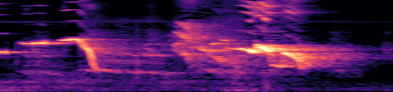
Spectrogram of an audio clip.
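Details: Black-naped oriole singing, a clear level whistle sliding sharply downward, then a harsh rasping phrase; a lure recording meant to make other kepodang orioles join in.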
